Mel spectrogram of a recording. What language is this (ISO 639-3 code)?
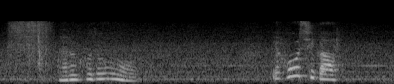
jpn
